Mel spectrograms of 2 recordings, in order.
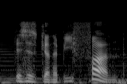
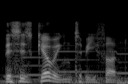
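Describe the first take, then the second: First: The words are run together and reduced. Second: Every word is clearly and fully pronounced. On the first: The speaker calls it wrong. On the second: The speaker calls it right.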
